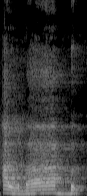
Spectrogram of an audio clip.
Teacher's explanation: Liulil albab, hukum bacaan qalqalah kubro, sebab huruf qalqalah diwakofkan dan berada di ujung kalimat. Cara membacanya akhir huruf ba dipantulkan, agak berat ya, albab. Alladzina alif lam samsiyah dan mad asli.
